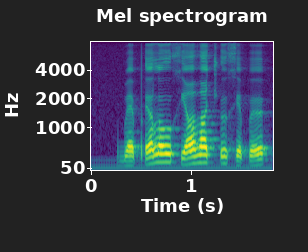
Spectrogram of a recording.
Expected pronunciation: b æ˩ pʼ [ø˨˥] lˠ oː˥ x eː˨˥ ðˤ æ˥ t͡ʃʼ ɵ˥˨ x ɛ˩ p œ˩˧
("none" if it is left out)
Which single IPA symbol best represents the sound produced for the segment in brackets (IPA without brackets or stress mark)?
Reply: ɛ˨˥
